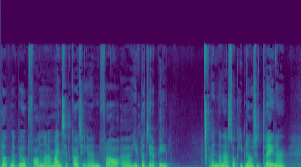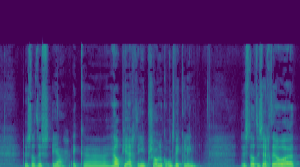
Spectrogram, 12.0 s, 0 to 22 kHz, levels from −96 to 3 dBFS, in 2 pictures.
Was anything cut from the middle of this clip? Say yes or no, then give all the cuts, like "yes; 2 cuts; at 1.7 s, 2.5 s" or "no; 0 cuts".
no; 0 cuts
